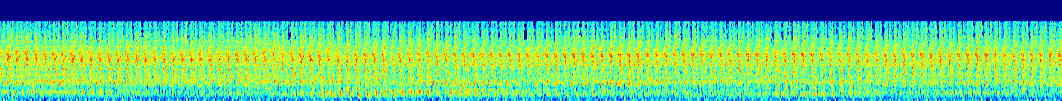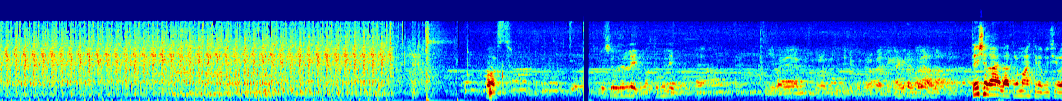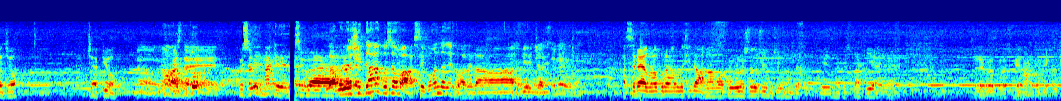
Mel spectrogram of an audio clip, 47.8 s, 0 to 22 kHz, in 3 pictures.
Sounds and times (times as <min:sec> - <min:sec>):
Music: 0:00.0 - 0:47.7.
